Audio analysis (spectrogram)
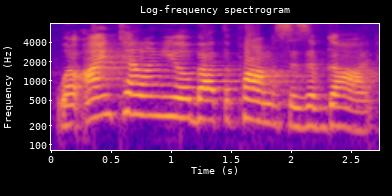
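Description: A middle-aged woman pastor delivering a sermon in slow, emphatic preaching style, calling out for amens. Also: on the high side, lively intonation, bright, forceful tone. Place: church sanctuary. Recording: echoey room.

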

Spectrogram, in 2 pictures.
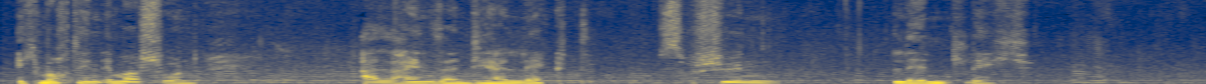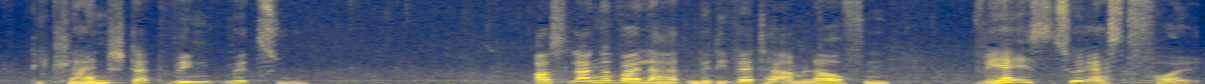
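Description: An actress in a radio play voicing a female digital device, measured, reflective and a little detached. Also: fairly low pitch, a little hiss or hum, lightly acted. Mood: fond. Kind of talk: German radio play acting.

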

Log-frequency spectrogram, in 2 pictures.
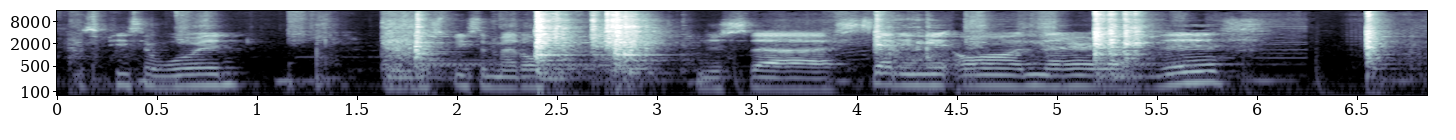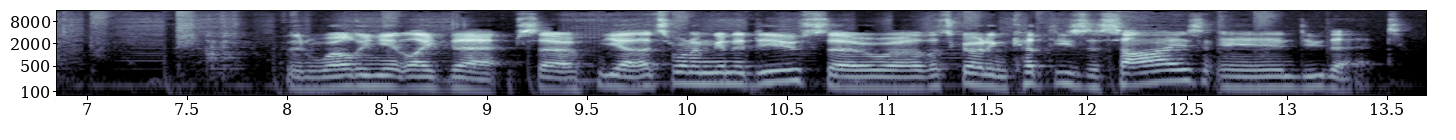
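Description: A man's voice: fairly high pitch, steady tone, takes it slowly, pauses often, very noisy. A young man casually narrating a DIY build in his home garage, talking with many ums and uhs while he films on a handheld phone. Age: young adult. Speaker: DIY vlogger.

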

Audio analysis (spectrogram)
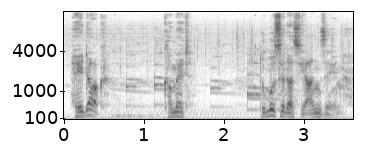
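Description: Man acting a blunt, exasperated sheriff, animated delivery. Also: medium pitch, normal speed, soft background music, natural voice. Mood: grim, subdued. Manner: commanding, blunt, swearing. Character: gruff small-town male sheriff, exasperated and rattled. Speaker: actor in an audio drama. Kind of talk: German horror radio play acting.

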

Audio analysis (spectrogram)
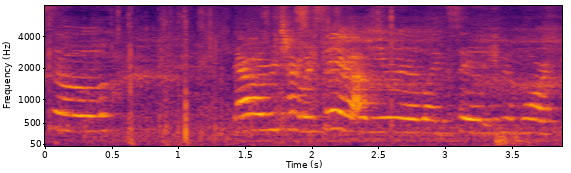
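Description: Very high-voiced giggly young woman. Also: steady tone, a little fast, background noise. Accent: Mexican American. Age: 20s. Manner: giggly, bubbly, teasing. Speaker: vlogger. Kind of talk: casual home vlog chat. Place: small apartment indoors. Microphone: camera held by someone nearby.

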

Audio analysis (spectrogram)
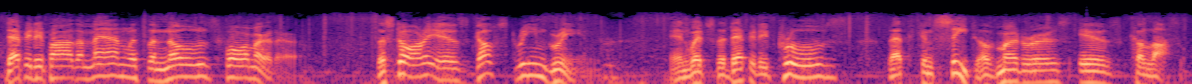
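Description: A man giving a formal, measured scripted announcement in the style of 1940s radio. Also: mid-range voice, sing-song, fairly bright tone, a little hiss or hum. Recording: muffled 1940s radio recording with music.

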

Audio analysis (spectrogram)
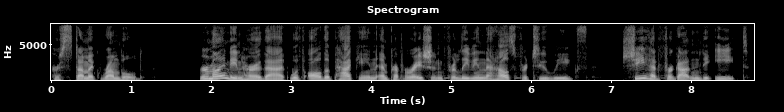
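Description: A man's voice: medium pitch, big pitch swings, normal speed, no echo, studio quality. A man reading scripted suspense fiction as an audiobook narrator.

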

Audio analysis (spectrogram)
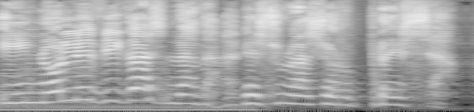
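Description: A woman's voice: sits high, fairly quick, over loud music, natural voice. A woman voicing a kind, curious five-year-old zebra boy. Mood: eager, thoughtful. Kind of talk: children's cartoon dub.

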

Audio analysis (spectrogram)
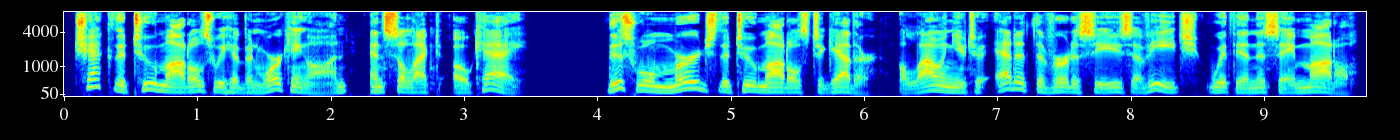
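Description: Man narrating a software tutorial. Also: mid-range voice, no echo, clean studio sound. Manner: calm step-by-step instructions. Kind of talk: scripted instructional voice-over.

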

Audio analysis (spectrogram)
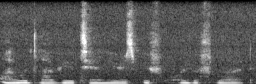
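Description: A woman softly reading poetry in a breathy whisper, ASMR style, with a measured, melodic recitation. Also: medium pitch, little pitch movement, lo-fi sound. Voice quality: soft unvoiced whisper, breathy.

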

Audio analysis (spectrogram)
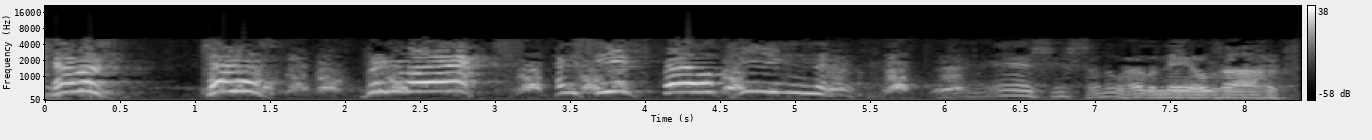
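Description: An actor playing an imperious, eccentric old laird who mutters and barks orders in a radio drama. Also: male voice, extremely high pitch, expressive, slow pace, long pauses, exaggerated voice. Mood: imperious, irritable. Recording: dull lo-fi radio drama, faint noise.

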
